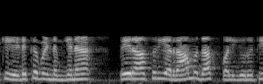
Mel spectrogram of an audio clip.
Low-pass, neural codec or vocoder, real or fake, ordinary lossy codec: 3.6 kHz; none; real; none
